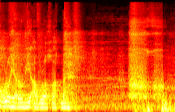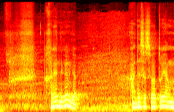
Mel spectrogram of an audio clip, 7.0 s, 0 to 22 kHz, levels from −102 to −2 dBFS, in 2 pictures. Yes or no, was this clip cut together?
no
